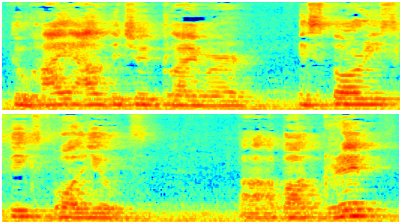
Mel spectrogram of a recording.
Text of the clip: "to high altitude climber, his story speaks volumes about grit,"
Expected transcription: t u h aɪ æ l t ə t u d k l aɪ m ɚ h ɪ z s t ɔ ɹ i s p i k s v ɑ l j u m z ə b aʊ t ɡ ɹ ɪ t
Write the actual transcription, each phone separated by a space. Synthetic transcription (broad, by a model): t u h aɪ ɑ l t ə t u d k l aɪ m ɚ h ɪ s t ɔ ɹ i s p i k s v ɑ l j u m s ə b aʊ t ɡ ɹ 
